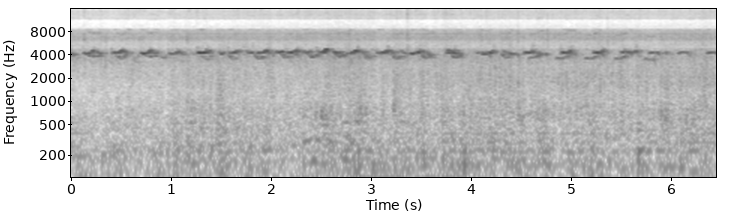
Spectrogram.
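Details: Ducklings giving a rapid series of thin, high peeps, roughly three per second, each a short slightly wavering whistle, continuing steadily throughout with soft low rustling beneath.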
